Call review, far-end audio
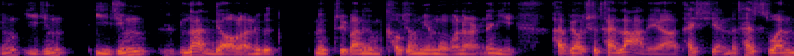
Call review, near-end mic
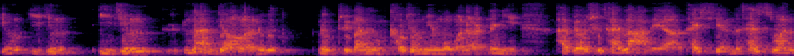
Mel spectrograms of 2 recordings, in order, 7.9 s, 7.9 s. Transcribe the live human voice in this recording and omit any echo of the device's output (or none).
none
